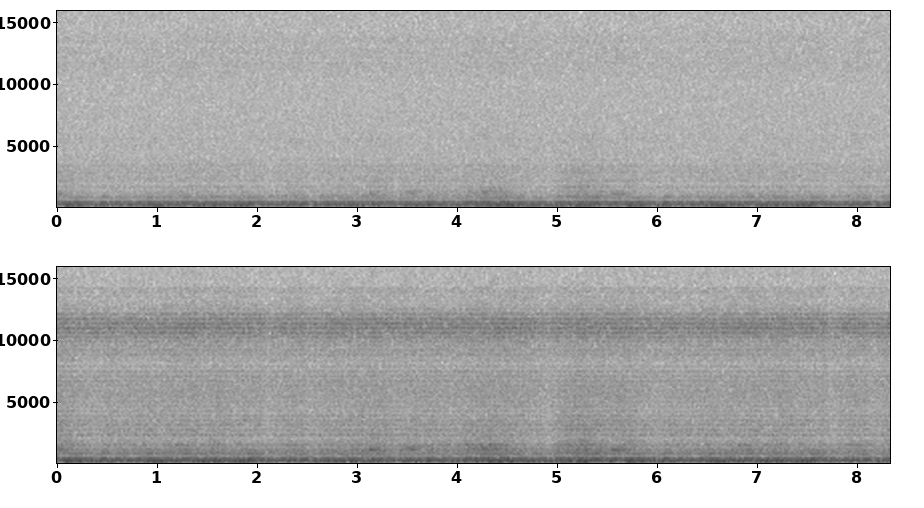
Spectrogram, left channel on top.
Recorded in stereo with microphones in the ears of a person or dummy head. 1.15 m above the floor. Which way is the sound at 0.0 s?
55° right (ahead or behind).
